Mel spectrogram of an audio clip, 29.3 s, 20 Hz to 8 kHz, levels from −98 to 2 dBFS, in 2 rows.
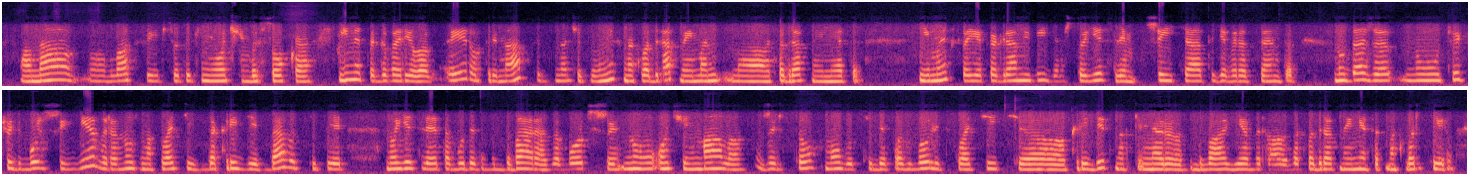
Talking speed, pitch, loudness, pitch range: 140 wpm, 205 Hz, -17 LUFS, 195-220 Hz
